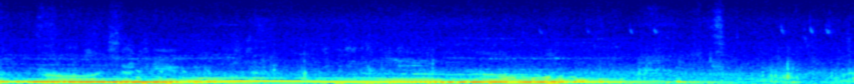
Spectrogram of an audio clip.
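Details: Several wolves at the Colorado Wolf and Wildlife Center howl together in long, steady, overlapping tones that waver and dip as voices join.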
